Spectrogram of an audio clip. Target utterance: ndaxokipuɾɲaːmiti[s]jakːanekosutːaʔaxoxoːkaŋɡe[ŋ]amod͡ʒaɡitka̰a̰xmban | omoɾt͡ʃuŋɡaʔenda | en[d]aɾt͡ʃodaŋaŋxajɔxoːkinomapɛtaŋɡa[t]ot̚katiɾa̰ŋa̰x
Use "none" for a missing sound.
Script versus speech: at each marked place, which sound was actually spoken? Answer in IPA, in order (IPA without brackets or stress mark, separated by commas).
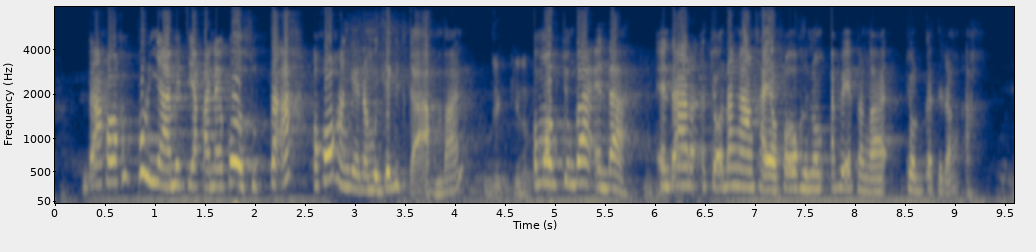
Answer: none, n, d, t͡ʃ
